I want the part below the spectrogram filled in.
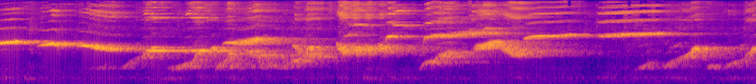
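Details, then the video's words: White-rumped shama, a young wild-caught bird, singing a rich run of loud whistled phrases that slide and warble, with rising and falling notes chained together almost without pause. "kicauan murai batu"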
